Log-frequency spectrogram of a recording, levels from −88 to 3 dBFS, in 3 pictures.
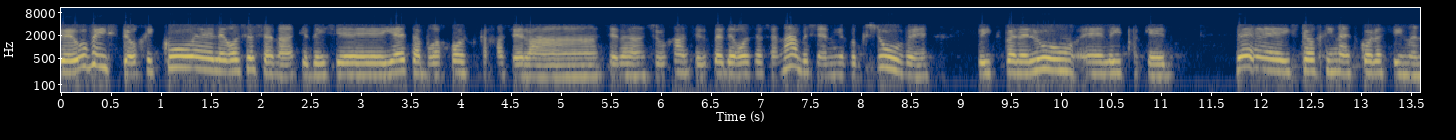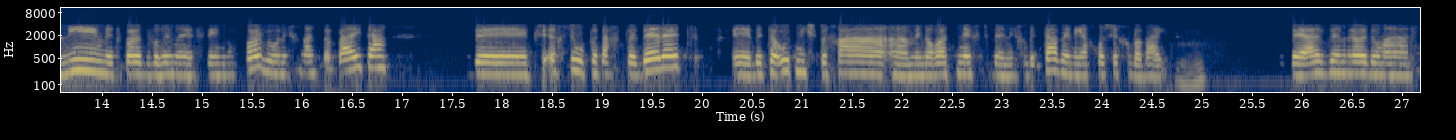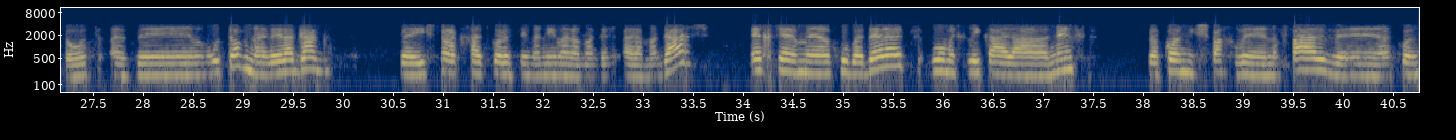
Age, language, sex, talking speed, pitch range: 30-49, Hebrew, female, 115 wpm, 185-230 Hz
